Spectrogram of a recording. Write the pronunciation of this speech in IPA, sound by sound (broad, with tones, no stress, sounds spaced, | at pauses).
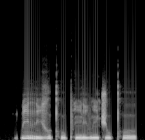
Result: k͡p i˦ r i˨ ɣ ʊ˦˨ kʰ u˨ pʰ ĩ˨ ɾ i˦ β ĩ˨ t͡ʃ u˦ kʰ ʊ˦˨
